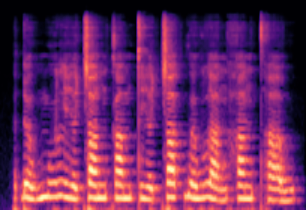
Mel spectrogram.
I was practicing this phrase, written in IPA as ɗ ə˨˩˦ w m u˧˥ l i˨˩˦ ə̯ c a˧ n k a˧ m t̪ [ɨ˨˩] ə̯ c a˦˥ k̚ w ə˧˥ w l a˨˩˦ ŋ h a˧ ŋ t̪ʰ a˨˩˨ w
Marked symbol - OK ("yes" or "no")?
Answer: no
